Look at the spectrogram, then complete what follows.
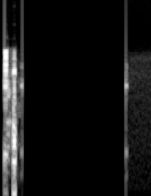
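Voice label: Police Southeast District Dispatch; Raleigh; wake; p25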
